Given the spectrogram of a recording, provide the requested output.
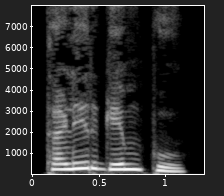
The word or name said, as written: ತಳಿರುಗೆಂಪು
